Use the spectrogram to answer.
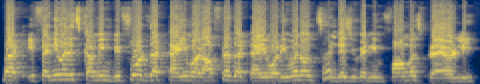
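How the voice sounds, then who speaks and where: High-pitched, quick salesman. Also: pushed and bright, clean tone. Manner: repetitive, listing product details in short phrases. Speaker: wholesale shop owner. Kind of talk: sales pitch, product demonstration.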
